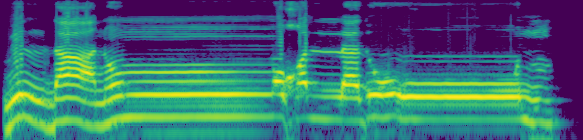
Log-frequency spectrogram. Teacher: نون پر تنوین ہے، نون تنوین کے بعد میم آ گئی. تنوین کے بعد جب میم آتی ہے تو نون تنوین کو میم میں مدغم کر دیتے ہیں. تو یہاں پہ نون تنوین کو ہم مدغم کریں گے تو نون کو میم سے ملائیں گے تو گناہ کریں گے، ادغام با گناہ ہوگا.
